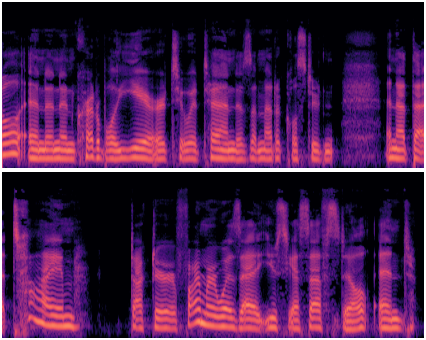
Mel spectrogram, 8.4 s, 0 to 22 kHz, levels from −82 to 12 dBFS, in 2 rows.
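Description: Speech recording with no audible technical faults anywhere in the signal.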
